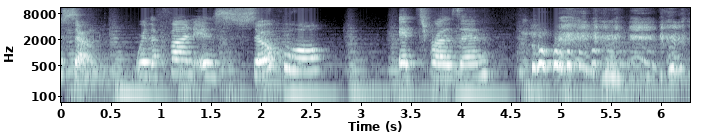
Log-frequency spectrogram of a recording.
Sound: all laughing; laughs

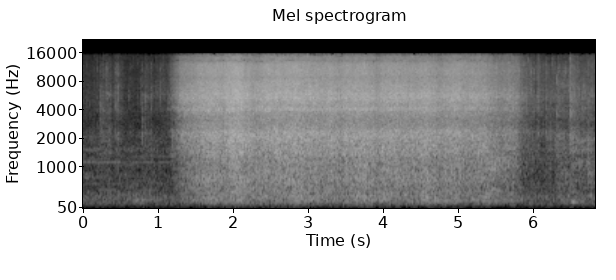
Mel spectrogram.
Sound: foil rustling

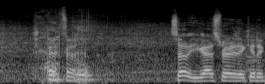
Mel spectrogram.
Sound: laughs

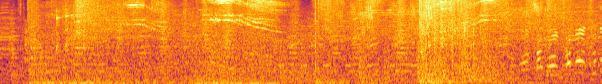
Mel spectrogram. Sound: shooting

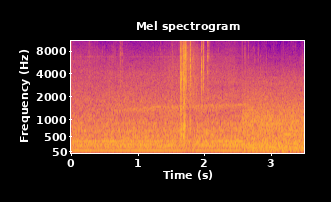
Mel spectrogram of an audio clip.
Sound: wind howls

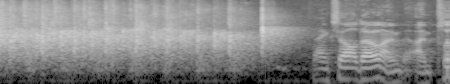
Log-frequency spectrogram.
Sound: applause

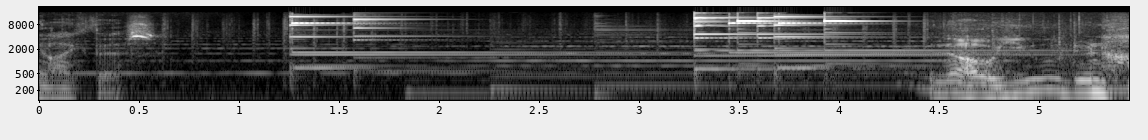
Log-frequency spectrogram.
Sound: bells ringing

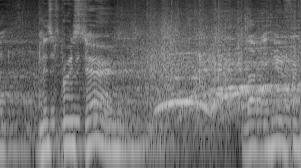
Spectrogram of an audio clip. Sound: audience cheering

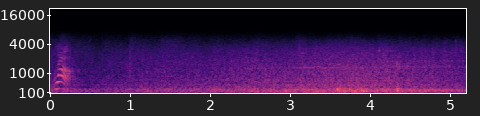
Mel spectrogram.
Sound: vehicles rumbling

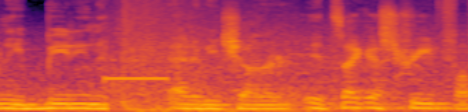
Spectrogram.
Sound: beep

